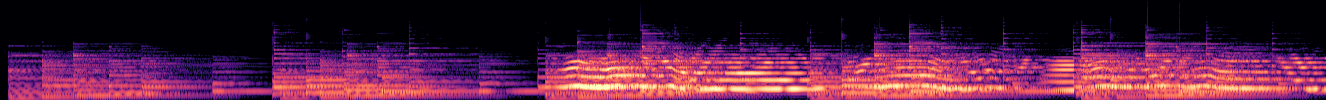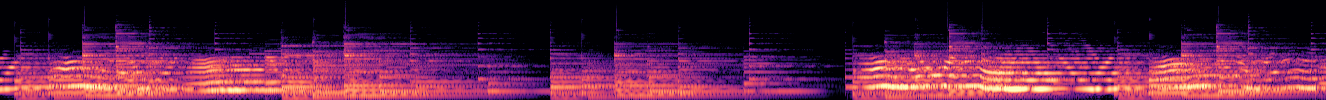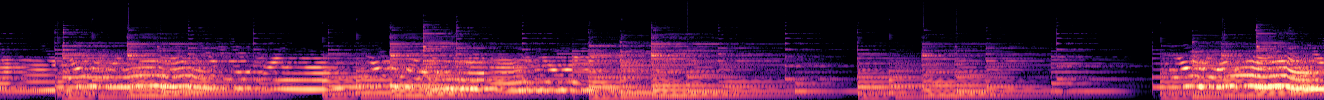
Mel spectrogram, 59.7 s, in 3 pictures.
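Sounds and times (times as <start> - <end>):
piano: 0.1 - 59.6.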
